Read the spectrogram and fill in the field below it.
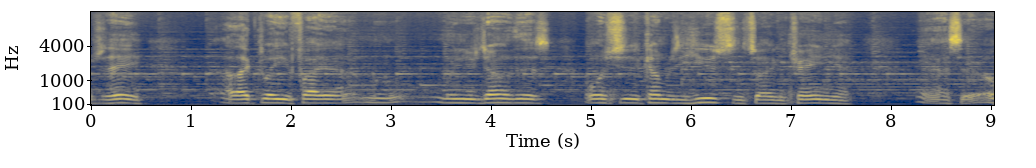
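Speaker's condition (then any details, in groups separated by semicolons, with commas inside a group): Brain injury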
